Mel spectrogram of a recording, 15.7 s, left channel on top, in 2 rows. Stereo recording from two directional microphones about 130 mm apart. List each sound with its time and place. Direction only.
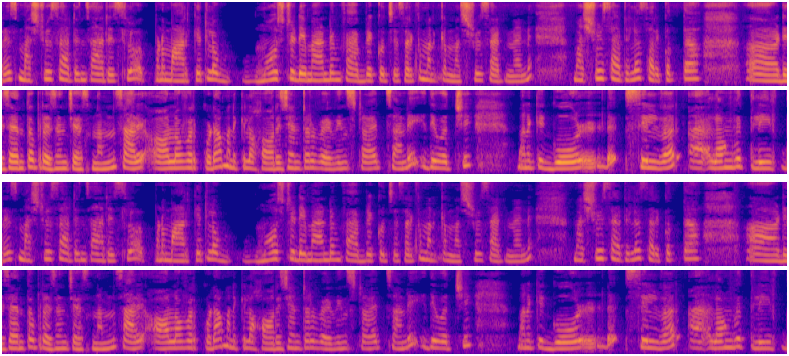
0.0 s a woman's voice: 30° left (ahead or behind)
